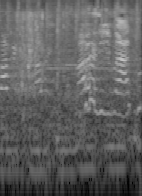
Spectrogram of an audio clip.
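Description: Pool water splashing as people move in it, over background music with a steady bass line; a child's high voice calls out in the second half.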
